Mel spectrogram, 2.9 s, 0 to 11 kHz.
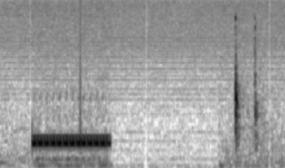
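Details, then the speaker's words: Executone IDS telephone system operator terminal, circa 1990: a warbling electronic ring of about three-quarters of a second, then quiet and a few clicks as the release key answers an incoming call. "wasn't that easy the telephone rang and it took only a quick touch of the release key to answer the call"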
